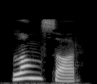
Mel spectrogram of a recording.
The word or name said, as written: longsor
